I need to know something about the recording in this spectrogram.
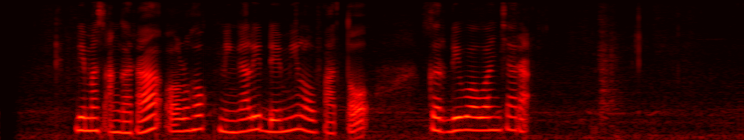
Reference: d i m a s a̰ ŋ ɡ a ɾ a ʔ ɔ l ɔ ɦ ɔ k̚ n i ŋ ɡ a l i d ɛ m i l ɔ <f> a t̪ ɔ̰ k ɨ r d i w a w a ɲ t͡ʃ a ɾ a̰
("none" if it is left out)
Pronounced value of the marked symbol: f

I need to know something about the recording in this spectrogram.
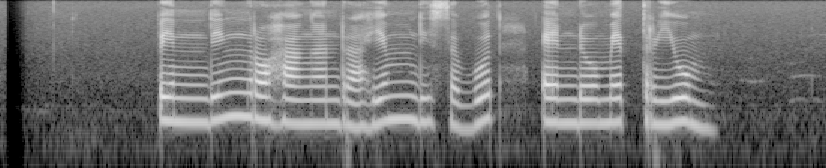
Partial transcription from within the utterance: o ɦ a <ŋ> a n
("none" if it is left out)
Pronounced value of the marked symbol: ŋ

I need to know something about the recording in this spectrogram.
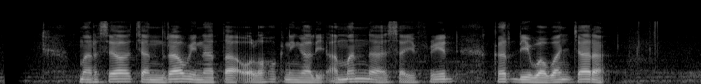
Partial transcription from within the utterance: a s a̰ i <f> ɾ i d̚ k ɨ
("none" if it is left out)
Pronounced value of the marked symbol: f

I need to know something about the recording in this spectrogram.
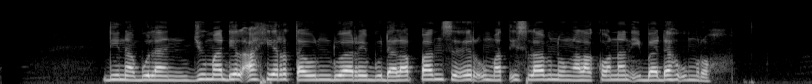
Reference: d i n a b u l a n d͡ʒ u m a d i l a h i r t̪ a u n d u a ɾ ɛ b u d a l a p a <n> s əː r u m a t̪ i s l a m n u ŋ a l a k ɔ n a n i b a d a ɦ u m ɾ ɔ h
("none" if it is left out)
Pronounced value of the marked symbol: n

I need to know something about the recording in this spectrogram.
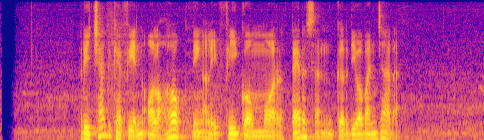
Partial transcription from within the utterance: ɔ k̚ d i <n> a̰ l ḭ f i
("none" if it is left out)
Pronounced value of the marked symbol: ŋ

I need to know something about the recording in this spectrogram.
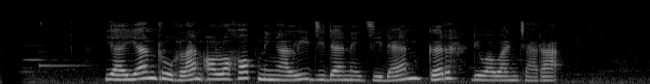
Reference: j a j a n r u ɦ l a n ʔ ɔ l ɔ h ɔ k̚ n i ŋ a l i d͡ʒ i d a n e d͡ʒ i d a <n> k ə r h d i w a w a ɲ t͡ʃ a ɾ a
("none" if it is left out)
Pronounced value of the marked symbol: n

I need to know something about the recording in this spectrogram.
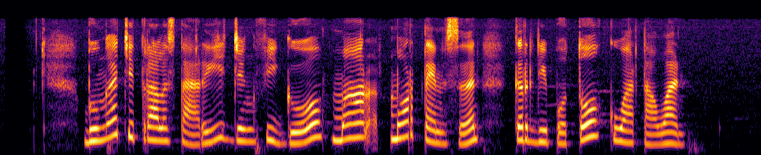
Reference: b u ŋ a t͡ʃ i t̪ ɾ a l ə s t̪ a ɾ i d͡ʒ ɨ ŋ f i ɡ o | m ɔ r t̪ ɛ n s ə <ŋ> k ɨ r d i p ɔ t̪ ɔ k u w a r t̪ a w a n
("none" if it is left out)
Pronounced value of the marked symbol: n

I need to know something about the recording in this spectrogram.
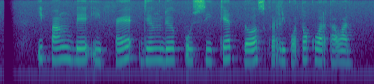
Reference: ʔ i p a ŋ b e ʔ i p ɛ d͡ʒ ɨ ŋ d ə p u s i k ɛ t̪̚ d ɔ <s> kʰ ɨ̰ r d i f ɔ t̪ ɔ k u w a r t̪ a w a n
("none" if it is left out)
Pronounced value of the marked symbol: s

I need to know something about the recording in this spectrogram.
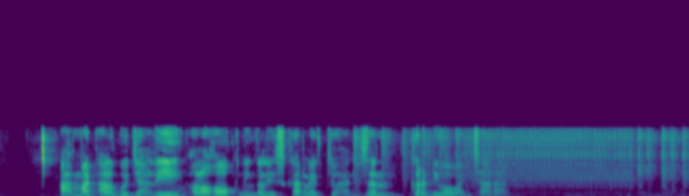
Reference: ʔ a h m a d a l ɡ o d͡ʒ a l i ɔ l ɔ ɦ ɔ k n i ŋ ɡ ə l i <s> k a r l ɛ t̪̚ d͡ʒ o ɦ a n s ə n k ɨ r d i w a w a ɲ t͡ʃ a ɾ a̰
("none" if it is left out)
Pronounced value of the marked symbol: s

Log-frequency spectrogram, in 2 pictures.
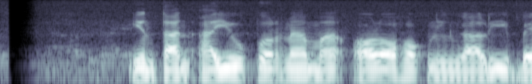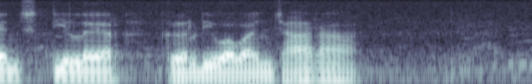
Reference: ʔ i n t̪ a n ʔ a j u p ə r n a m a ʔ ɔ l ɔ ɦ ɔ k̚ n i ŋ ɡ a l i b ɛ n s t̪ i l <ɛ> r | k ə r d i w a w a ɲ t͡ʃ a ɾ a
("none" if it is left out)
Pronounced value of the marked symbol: ɛ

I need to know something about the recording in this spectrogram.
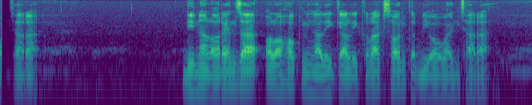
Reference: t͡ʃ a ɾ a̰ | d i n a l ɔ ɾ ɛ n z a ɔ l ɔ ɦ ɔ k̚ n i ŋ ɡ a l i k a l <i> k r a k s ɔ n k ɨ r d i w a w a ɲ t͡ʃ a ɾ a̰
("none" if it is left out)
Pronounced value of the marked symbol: i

